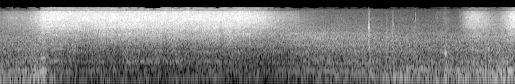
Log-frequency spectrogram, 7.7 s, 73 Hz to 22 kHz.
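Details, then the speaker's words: 1998 Mercedes E320 driving in sport mode, disintegrated passenger-side cat blocked exhaust, hole pierced in exhaust as temporary fix until replacement cat, check engine light flashing: loud steady hiss rising with throttle; exhaust leak from pierced hole. "so I'm driving the car and it actually drives fine except that got the hissing sound"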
